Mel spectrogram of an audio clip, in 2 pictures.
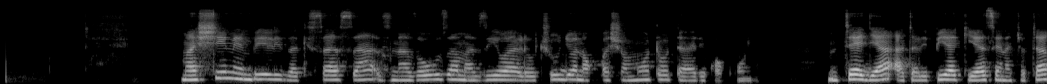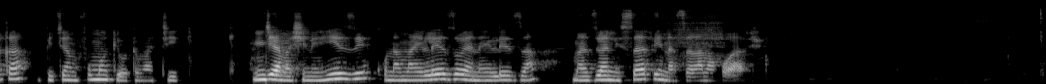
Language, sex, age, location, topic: Swahili, female, 25-35, Dar es Salaam, finance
